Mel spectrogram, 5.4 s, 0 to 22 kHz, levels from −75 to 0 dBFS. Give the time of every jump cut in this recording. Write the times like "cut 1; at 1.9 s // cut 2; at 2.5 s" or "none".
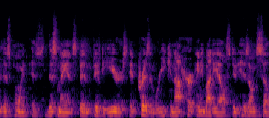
none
